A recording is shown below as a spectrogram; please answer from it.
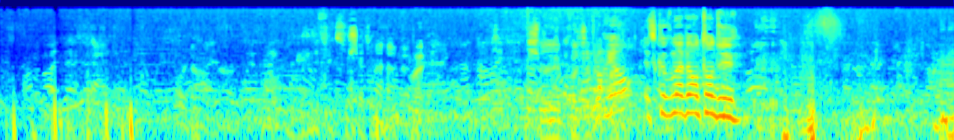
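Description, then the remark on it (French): A dense crowd at a royal visit by the King in Cardiff, Wales, murmurs and chatters throughout, swelling louder toward the end, with a single voice speaking over the babble and a few sharp knocks early on. “qui était dans la foule mais qui a du mal à nous entendre.”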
